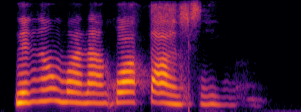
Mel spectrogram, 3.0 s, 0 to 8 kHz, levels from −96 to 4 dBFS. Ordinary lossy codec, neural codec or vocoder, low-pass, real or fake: Opus, 24 kbps; codec, 16 kHz in and 24 kHz out, 0.4 kbps, LongCat-Audio-Codec, four codebook decoder; 7.2 kHz; fake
